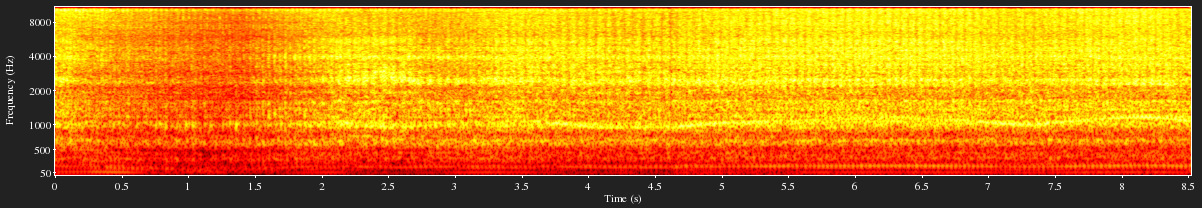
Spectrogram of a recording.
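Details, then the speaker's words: Hero Splendor Plus motorcycle: quiet at idle in neutral, but with first gear engaged and clutch released a harsh growl and rattle under the single-cylinder exhaust note, as if something breaking inside; grinding suspected from the clutch chamber or magneto. "लेकिन bike को जैसे first gear डाल के colour छोड़ेंगे तो उस time engine से घरघराने का अजीब साउंड आ रहा है। जैसे लग रहा है कि भाई इंजन के अंदर कोई टूट रहा है।"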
